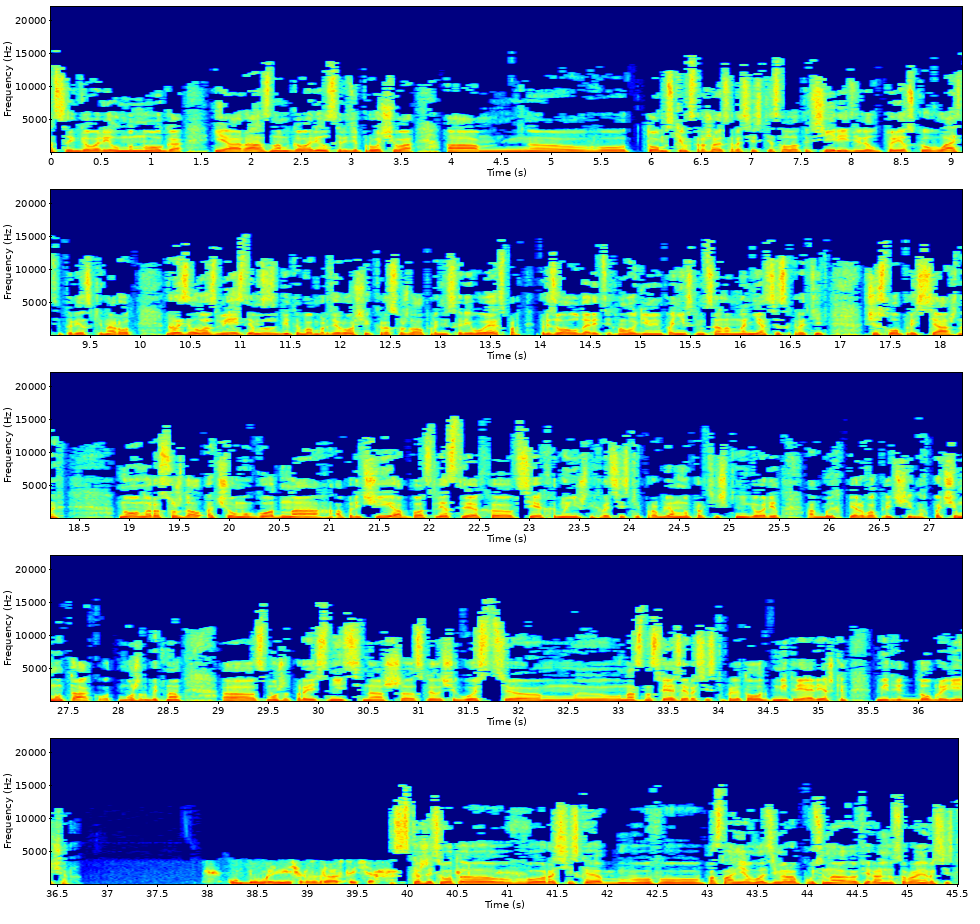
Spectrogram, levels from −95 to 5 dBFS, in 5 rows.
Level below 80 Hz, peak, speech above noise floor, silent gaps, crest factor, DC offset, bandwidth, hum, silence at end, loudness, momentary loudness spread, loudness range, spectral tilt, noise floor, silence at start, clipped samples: -48 dBFS; -4 dBFS; 49 dB; none; 14 dB; 0.1%; 15 kHz; none; 0 s; -18 LUFS; 5 LU; 2 LU; -5 dB/octave; -66 dBFS; 0 s; under 0.1%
